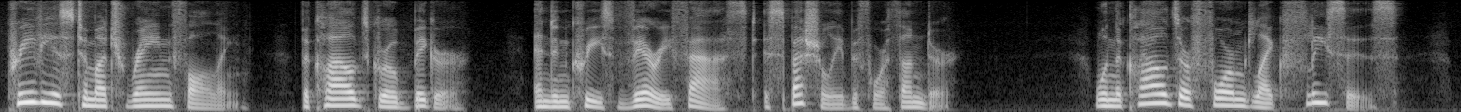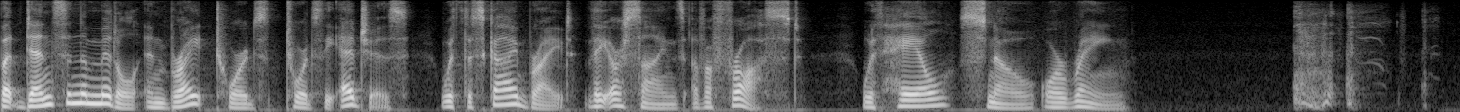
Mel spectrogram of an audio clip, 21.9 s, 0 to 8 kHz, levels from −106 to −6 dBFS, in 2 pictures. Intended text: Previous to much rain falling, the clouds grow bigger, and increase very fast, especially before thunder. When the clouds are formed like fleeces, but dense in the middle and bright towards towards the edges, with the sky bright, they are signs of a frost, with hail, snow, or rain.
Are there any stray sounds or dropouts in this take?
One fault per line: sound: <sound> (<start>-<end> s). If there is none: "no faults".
sound: cough (20.6-21.8 s)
